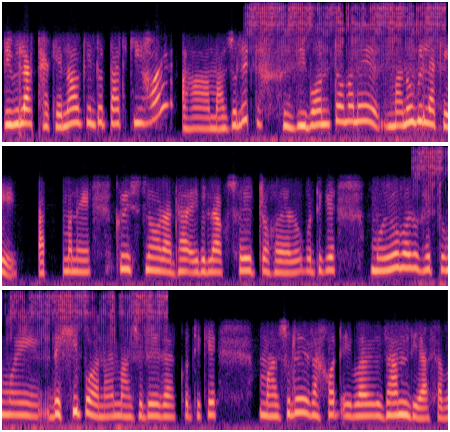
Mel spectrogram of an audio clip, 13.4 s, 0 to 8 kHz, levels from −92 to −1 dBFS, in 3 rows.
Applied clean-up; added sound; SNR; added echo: neural diffusion model UNIVERSE++.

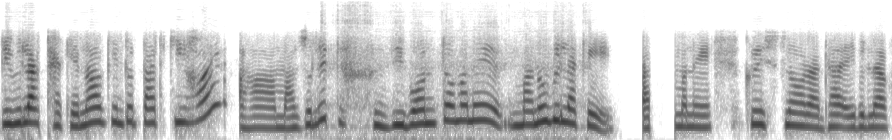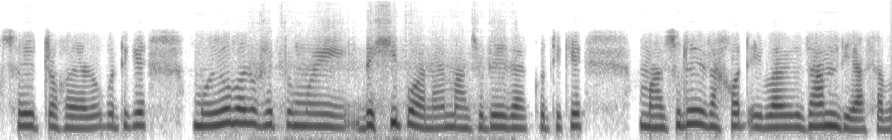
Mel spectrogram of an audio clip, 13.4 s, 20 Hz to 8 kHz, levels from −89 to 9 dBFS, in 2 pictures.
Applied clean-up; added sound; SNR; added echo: neural separator model SepFormer DNS4.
